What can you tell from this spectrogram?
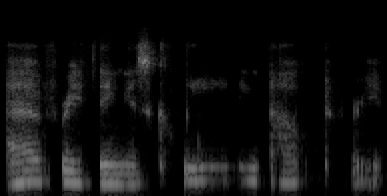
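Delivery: whispering. Acted. Guided body meditation.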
